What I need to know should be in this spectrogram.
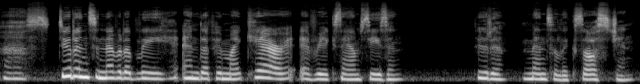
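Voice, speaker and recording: A woman's voice: high voice, fairly even intonation, normal speed, darkish tone, natural voice. A woman voicing a dutiful, caring young healer in a video game, polite and earnest. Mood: mildly exasperated. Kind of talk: video game character voice lines.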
